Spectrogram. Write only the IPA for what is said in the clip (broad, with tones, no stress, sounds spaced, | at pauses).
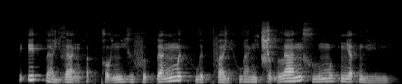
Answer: ʔ e˦˥ t̚ ɗ a̤˨˩ j l a̰˧˨ ŋ ʔ | k ɔ̰˧˨ ɲ i̤˨˩ ə̯ f ə˨˩ p̚ ɗ a˨˦ ŋ m ə˦˥ t̚ h w ə˨˩ t̚ f a˧˩ j h w a̤˨˩ ŋ t͡ɕ o̰˧˨ n l a˨˦ n x u˨˦ m o˦˥ p̚ ɲ a˦˥ t̚ ŋ e̤˨˩ ŋ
